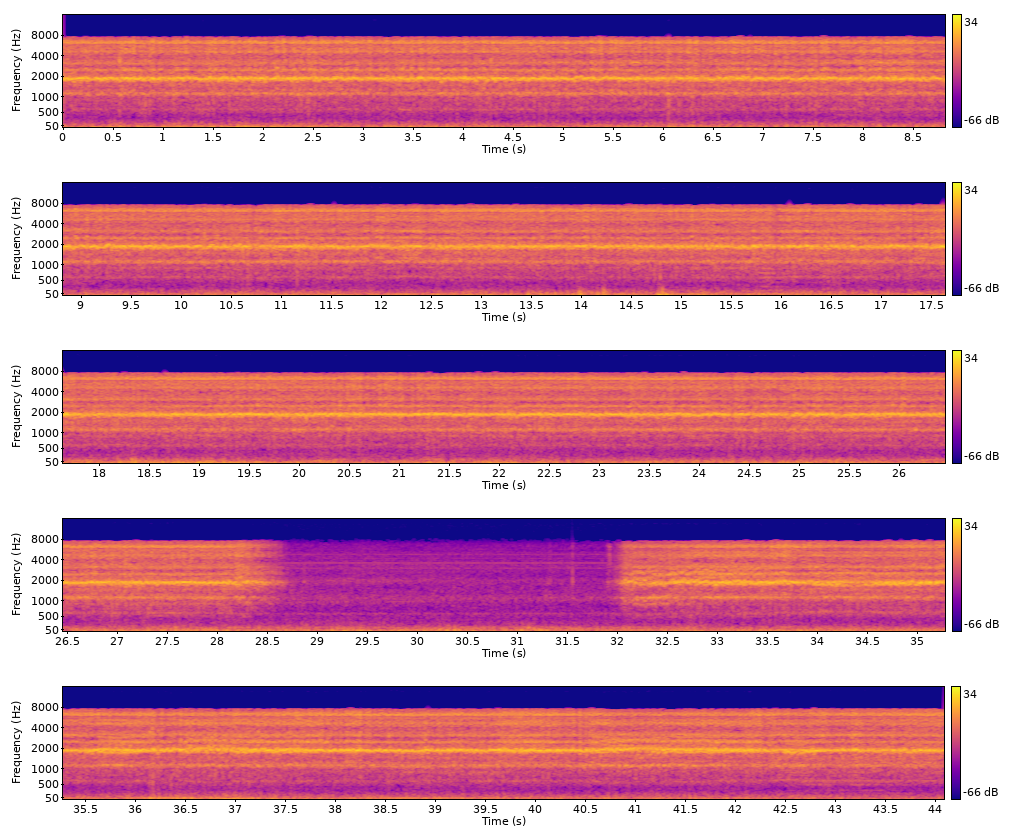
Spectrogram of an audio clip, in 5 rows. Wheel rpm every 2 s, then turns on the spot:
160, 160, 160, 160, 160, 160, 160, 160, 160, 160, 160, 160, 160, 160, 40, 0, 130, 160, 160, 160, 160, 160.
none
